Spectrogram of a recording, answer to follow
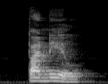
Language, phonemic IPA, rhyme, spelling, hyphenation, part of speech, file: Dutch, /paːˈneːl/, -eːl, paneel, pa‧neel, noun, Nl-paneel.ogg
- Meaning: 1. panel (flat, rectangular, often wooden, surface) 2. control panel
